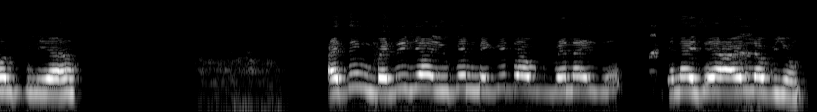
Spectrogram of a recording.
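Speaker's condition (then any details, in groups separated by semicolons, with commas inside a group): Motor neuron disease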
